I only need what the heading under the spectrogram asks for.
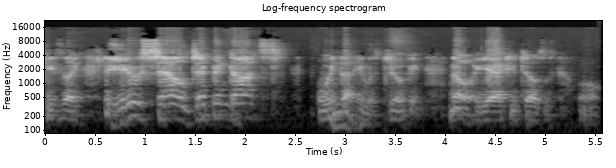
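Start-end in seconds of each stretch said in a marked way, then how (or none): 0.6-2.4 near-yell, very loud, very high, slow, drawn out. Retelling what he went and asked, very loudly, like an idiot; acting out a very loud question. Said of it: "but very loudly".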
